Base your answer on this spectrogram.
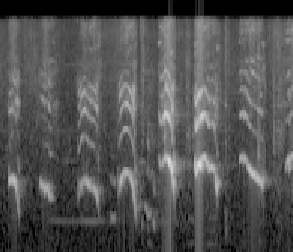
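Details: Several short, high-pitched yelping whimpers from four-week-old Rhodesian Ridgeback puppies. Each arches up and then slides down. About eight calls come in three seconds, with brief gaps between them.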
